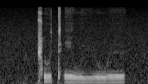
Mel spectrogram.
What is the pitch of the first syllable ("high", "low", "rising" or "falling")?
high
